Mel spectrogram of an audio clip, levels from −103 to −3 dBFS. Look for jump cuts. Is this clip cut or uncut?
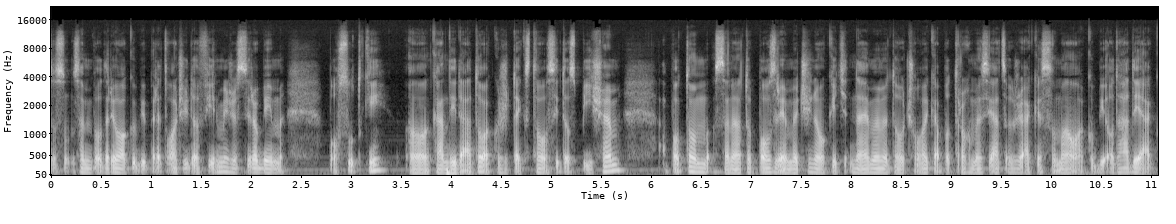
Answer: uncut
